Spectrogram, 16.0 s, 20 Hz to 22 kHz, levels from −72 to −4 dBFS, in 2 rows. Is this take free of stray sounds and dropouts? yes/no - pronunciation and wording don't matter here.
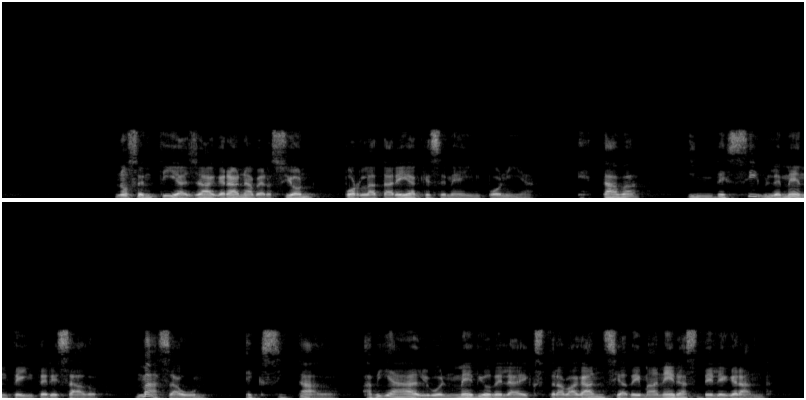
yes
